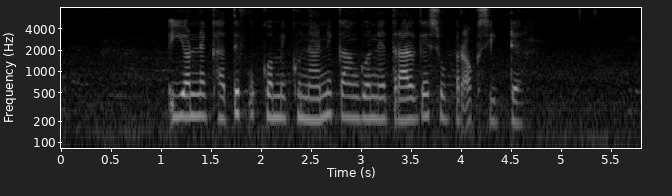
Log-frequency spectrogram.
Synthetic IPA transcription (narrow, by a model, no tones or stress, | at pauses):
ʔijɔneɡ̥a̤t̪ɪfuɡ̥ɔ̤miɡ̥ṳnanekaŋɡonet̪ɾalkesupəɾɔksiɖ̥a̤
